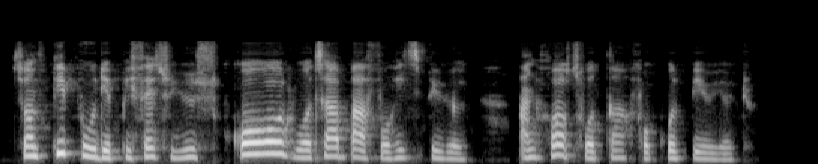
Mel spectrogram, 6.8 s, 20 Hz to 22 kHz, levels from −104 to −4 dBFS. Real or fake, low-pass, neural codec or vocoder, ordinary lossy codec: fake; none; codec, 16 kHz, 4 kbps, FunCodec, trained on LibriTTS, 50 frames a second; none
